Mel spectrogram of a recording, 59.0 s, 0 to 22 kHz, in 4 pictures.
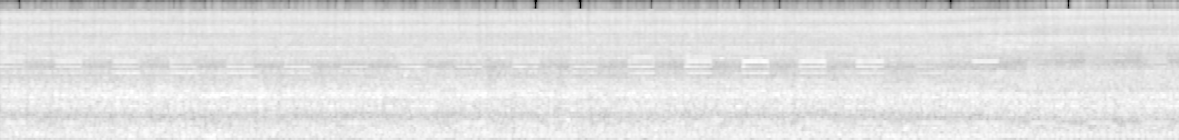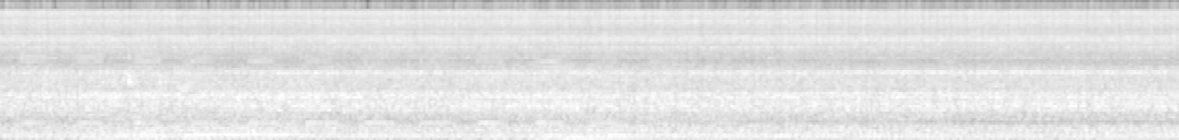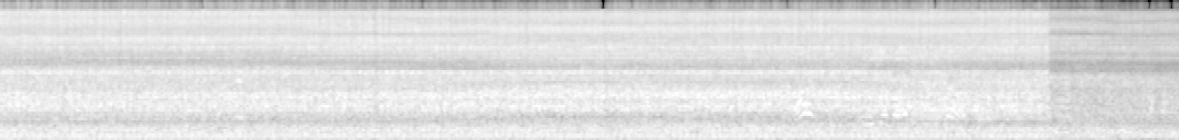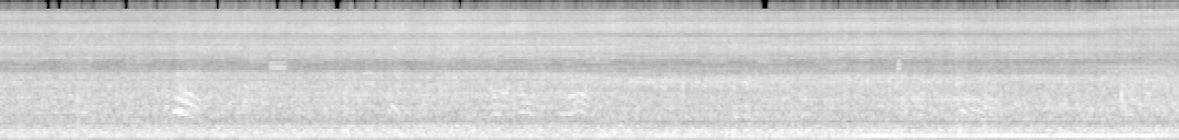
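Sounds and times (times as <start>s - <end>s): reversing alarm beeping: 0.0s - 27.7s, 47.5s - 48.0s
diesel engines running: 0.0s - 58.9s.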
